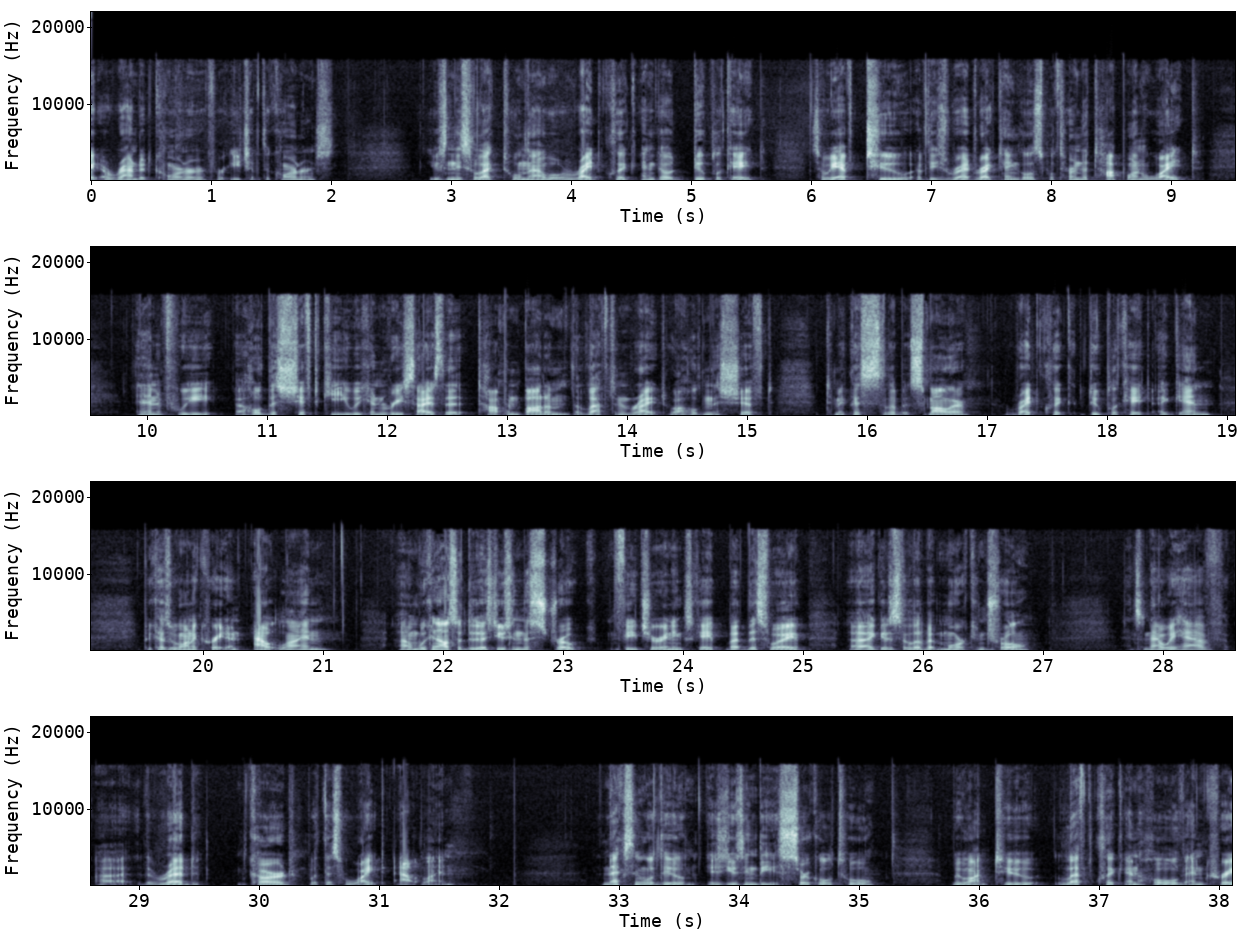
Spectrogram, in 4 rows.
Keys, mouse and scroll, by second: 1.1 click, 2.3 right click, 5.3 click, 7.2 click, 9.9 shift+click, 12.7 shift+click, 15.7 right click, 17.4 click, 21.2 click, 22.9-24.6 shift+drag, 25.8-28.9 shift+drag, 29.7 click, 35.7 click.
